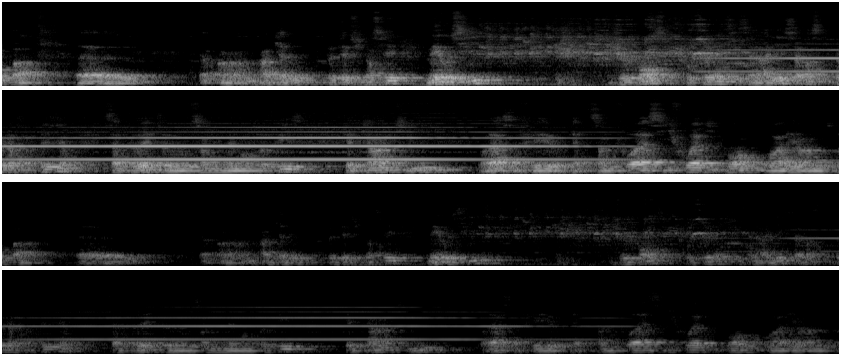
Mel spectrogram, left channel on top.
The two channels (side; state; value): right; quieter; 15.2 dB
